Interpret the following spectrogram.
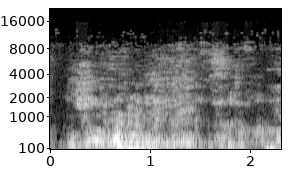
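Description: Laughter from a lecture audience after a joke: a soft, mixed murmur of laughs lasting about a second and a half.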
